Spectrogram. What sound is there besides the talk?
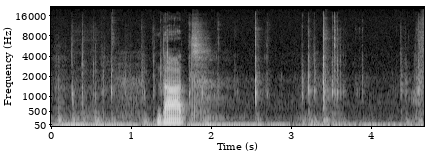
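typing on a computer keyboard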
